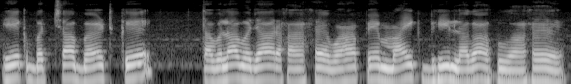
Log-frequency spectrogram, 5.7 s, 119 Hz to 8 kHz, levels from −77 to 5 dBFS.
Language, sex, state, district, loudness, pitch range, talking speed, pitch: Hindi, male, Jharkhand, Palamu, -14 LUFS, 130-150 Hz, 155 wpm, 140 Hz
